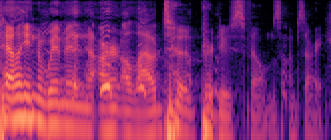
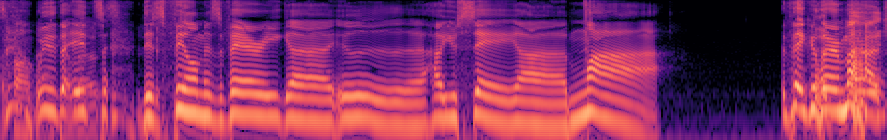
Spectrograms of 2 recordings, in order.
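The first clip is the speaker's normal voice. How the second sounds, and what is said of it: Stereotyped put-on Italian accent. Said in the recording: “an Italian accent ... I'm gonna do a stereotype accent right now.”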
